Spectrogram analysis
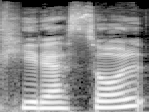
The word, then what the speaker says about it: girasol: El girasol es bonito. It means the sunflower is pretty. And girasol uses the GI combination. That's why we pronounce it he.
